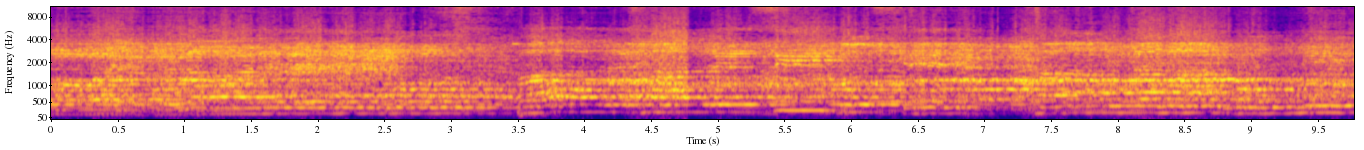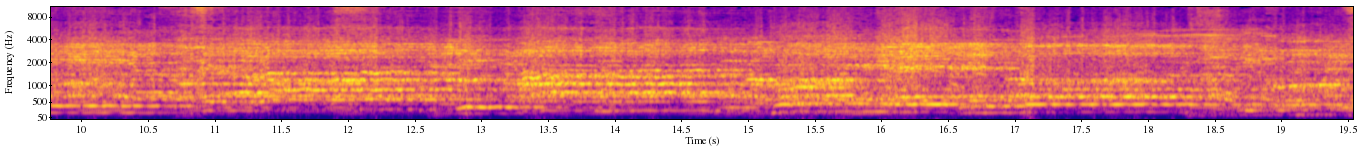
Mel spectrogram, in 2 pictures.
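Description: A man singing a slow song into a handheld microphone through a PA system, with musical accompaniment. He holds each sung note long.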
